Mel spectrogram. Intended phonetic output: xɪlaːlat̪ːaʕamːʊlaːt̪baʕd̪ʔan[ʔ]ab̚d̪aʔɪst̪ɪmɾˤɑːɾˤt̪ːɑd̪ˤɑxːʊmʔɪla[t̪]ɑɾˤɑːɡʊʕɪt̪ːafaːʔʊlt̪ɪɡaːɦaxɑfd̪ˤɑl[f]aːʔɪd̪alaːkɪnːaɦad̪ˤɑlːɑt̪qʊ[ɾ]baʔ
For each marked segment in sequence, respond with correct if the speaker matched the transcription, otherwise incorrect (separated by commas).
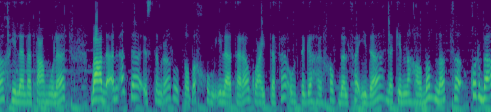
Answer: correct, correct, correct, correct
